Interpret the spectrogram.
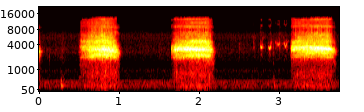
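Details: Barn owl at a nest as a parent delivers food to an owlet, September; three harsh, breathy hissing screeches of about half a second each, with faint ticking notes between the second and third.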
